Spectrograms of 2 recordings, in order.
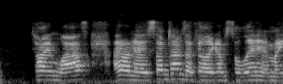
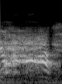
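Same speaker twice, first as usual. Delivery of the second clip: a short, higher, mock yelp of panic; 9 semitones higher than usual. Mother recalling her overprotective fear, mock panicked yelp. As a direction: squeal like a scared helicopter mom. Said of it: "I was just like".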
